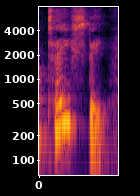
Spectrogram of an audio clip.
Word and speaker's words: tasty: The cherries are tasty. Emphasis on che and te.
